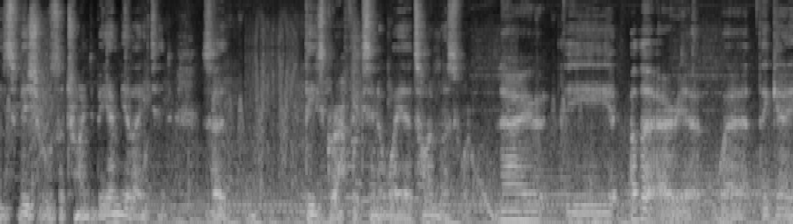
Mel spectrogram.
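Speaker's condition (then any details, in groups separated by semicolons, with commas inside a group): No condition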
